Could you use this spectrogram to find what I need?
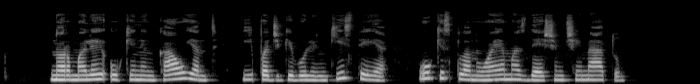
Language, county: Lithuanian, Šiauliai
